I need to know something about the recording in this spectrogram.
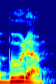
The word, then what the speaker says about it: Bouda: And then there's something called the Buddha. Now, this is a really interesting one because it is pronounced the same way as The Buddha. the Buddha.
